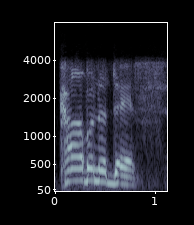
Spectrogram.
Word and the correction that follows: Carbonados: It is C A R B O N A D O S, Carbonados.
